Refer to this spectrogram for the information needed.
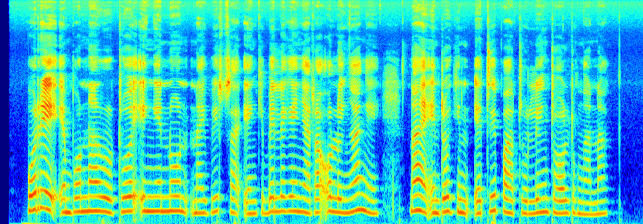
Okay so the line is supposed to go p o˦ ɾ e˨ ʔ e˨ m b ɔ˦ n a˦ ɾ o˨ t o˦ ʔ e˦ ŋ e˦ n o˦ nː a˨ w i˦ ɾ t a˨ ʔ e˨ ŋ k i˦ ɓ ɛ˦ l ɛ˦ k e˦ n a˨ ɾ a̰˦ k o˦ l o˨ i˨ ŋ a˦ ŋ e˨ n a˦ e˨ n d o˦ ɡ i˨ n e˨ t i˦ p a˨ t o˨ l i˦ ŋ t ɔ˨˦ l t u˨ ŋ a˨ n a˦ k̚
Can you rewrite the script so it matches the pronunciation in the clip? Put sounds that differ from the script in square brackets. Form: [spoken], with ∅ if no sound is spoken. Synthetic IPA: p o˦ ɾ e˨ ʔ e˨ m b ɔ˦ n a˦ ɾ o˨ t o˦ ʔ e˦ ŋ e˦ n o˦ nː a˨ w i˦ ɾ t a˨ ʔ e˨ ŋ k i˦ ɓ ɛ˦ l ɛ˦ k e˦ [ɲ] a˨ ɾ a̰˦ [ʔ] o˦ l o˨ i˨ ŋ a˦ ŋ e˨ n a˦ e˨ n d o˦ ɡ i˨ n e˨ t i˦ p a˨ t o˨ l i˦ ŋ t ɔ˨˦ l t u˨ ŋ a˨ n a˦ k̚

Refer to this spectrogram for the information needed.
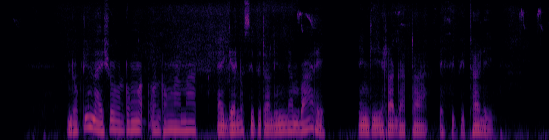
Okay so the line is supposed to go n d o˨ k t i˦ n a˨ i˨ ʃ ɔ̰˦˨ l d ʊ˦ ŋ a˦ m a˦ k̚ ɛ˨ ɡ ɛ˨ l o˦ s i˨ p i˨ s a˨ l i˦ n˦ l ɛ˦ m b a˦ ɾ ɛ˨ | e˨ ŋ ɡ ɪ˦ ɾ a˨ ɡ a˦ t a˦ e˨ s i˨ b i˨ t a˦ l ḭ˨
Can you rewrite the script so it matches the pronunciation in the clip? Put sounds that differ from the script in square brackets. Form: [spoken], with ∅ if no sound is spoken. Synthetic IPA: n d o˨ k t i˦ n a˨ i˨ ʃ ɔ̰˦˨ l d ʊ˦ ŋ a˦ [n] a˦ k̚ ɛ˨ ɡ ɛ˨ l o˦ s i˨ p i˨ [t] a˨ l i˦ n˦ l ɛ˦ m b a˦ ɾ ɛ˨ | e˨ ŋ ɡ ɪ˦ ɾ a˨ ɡ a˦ t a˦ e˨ s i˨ [p] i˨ t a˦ l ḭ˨

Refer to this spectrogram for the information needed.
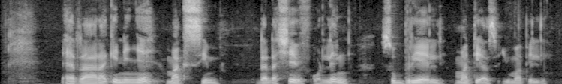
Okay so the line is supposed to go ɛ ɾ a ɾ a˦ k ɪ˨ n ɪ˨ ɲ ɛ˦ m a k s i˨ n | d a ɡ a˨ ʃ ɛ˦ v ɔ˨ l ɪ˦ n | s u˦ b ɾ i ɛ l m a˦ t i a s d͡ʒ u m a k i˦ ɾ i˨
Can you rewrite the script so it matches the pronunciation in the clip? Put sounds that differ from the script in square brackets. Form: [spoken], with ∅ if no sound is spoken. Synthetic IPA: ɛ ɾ a ɾ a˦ k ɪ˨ n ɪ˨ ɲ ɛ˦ m a k s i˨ [m] | d a [d] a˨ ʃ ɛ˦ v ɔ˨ l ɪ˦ [ŋ] | s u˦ b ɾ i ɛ l m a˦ t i a s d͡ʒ u m a [p] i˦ [l] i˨

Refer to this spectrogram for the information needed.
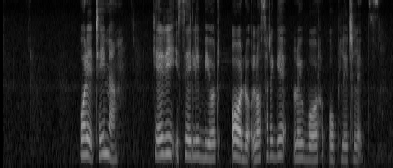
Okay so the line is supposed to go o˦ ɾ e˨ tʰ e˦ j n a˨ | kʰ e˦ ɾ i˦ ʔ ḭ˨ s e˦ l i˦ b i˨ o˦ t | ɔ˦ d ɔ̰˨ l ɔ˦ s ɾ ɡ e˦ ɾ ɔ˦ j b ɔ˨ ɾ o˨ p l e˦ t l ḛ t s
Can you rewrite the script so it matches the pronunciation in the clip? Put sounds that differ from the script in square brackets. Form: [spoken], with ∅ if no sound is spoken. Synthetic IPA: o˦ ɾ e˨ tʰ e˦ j n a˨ | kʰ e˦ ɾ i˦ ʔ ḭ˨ s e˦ l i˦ b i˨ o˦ t | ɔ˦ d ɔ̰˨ l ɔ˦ s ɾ ɡ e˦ [l] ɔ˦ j b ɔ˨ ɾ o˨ p l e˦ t l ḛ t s

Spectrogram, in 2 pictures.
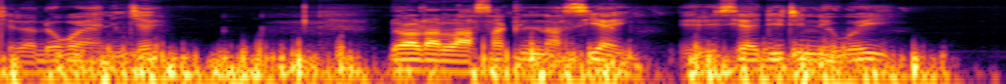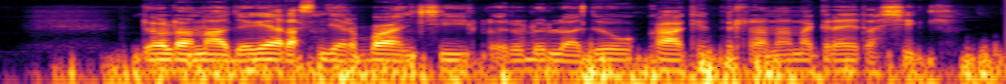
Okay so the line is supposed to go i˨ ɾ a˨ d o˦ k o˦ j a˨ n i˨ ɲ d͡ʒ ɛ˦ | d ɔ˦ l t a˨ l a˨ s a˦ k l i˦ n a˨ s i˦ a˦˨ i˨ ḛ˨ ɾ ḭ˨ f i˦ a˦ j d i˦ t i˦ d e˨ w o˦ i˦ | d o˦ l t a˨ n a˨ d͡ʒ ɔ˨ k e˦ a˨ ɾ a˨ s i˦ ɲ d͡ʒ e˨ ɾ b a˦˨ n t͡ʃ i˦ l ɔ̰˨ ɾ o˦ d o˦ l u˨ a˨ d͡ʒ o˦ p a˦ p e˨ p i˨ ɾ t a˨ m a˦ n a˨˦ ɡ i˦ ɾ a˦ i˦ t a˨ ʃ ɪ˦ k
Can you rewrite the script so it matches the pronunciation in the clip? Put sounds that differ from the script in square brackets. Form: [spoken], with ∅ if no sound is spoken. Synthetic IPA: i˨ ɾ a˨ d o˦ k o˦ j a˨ n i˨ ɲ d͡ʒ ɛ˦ | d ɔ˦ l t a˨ l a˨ s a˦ k l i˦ n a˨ s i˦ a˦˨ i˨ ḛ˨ ɾ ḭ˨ [s] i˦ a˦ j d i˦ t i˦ [n] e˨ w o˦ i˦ | d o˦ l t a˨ n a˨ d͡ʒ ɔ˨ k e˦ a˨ ɾ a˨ s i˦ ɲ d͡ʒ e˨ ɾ b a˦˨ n t͡ʃ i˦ l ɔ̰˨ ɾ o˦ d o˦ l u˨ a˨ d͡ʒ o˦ [k] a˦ [k] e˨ p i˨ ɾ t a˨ [n] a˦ n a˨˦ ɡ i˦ ɾ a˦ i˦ t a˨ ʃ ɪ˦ k

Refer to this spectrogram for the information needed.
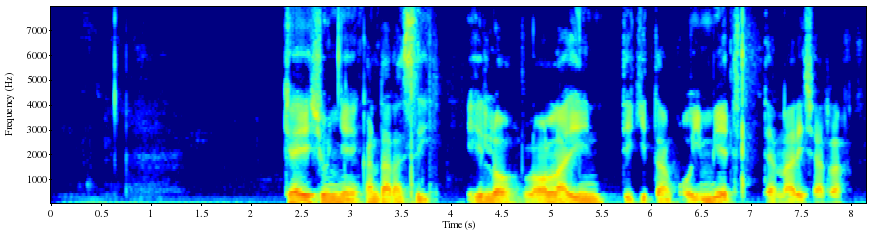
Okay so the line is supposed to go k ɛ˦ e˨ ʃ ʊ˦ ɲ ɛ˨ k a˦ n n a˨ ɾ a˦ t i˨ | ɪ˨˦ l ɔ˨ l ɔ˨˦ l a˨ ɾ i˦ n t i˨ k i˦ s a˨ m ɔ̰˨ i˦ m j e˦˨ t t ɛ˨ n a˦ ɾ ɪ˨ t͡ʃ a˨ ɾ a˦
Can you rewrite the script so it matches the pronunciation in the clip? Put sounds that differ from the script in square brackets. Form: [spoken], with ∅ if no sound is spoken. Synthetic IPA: k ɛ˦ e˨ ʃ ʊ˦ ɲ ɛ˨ k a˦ n [d] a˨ ɾ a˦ [s] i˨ | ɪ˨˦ l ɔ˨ l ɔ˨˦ l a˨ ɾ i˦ n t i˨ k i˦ [t] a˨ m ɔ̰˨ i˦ m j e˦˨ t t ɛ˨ n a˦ ɾ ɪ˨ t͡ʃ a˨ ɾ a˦

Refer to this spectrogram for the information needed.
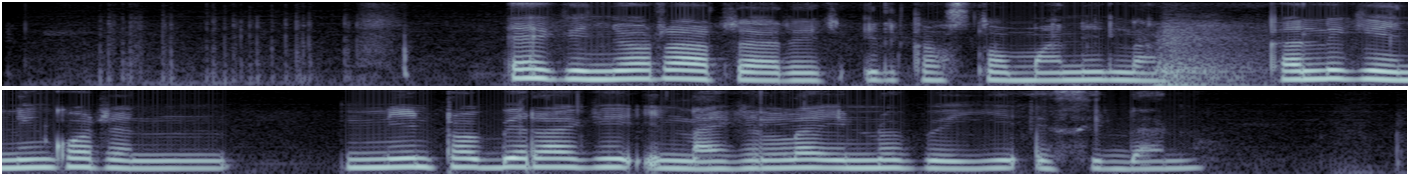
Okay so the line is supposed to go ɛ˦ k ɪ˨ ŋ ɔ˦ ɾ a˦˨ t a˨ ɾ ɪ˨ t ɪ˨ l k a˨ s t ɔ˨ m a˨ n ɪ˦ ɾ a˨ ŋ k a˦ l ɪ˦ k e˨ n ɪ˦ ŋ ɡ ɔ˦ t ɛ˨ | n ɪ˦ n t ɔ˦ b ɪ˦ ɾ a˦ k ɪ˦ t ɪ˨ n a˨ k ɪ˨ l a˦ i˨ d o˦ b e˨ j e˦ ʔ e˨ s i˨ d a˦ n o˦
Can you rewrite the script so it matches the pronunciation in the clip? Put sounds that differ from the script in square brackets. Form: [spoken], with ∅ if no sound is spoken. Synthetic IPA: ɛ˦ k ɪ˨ [ɲ] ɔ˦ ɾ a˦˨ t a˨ ɾ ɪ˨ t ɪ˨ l k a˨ s t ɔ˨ m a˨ n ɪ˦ [l] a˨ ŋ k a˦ l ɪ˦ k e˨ n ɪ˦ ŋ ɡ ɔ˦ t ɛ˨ | n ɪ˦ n t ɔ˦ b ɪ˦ ɾ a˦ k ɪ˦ [ʔ] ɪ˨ n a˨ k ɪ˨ l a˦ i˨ [n] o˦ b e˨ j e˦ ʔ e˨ s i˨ d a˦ n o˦

